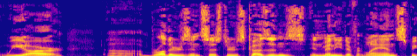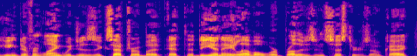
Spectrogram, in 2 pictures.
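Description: A male radio host preaches emphatically on a religious broadcast, throwing out rhetorical questions and frequent asides. His voice is lowish, bright and forceful, with no echo.

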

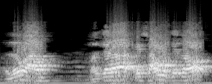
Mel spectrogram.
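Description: A man's voice: sits high, racing, roomy sound, rough recording. A man teaching Buddhist dharma to a congregation, asking rhetorical questions again and again.

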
